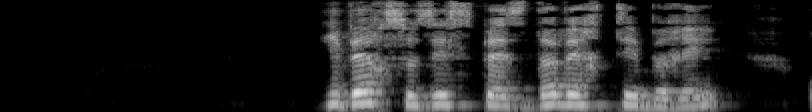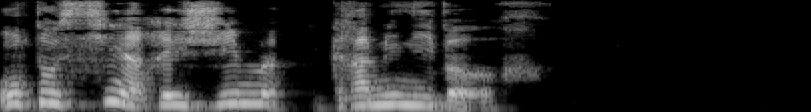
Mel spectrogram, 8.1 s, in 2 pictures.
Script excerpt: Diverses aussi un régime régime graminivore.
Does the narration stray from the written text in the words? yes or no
yes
